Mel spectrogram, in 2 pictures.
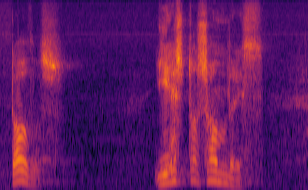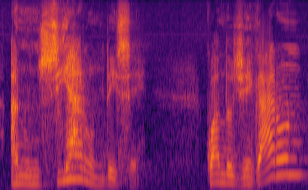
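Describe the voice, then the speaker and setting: Animated middle-aged preacher man. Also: mid-range voice. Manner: animated preaching with rhetorical questions to the congregation. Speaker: pastor. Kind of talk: Spanish-language sermon.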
